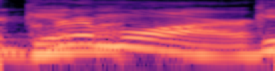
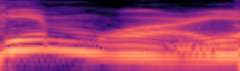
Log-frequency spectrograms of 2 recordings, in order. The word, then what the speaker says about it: Grimoire: The Grimoire. – Grimoire, yeah. – Grimoire cards, yeah. – Just have a tab in the main menu. Like, that's all. – I was fascinated by reading those Grimoire cards.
